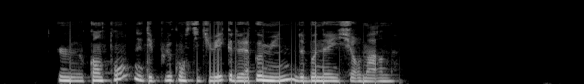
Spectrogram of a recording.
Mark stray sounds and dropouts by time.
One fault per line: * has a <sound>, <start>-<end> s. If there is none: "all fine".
all fine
